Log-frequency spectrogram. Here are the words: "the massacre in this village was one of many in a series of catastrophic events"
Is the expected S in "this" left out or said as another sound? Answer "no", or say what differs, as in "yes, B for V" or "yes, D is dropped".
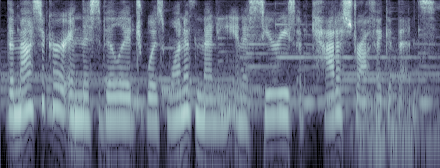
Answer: no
